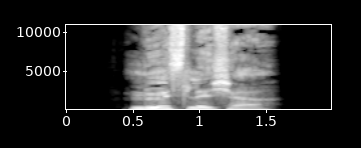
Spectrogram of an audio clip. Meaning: inflection of löslich: 1. strong/mixed nominative masculine singular 2. strong genitive/dative feminine singular 3. strong genitive plural
- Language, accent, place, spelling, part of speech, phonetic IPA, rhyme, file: German, Germany, Berlin, löslicher, adjective, [ˈløːslɪçɐ], -øːslɪçɐ, De-löslicher.ogg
